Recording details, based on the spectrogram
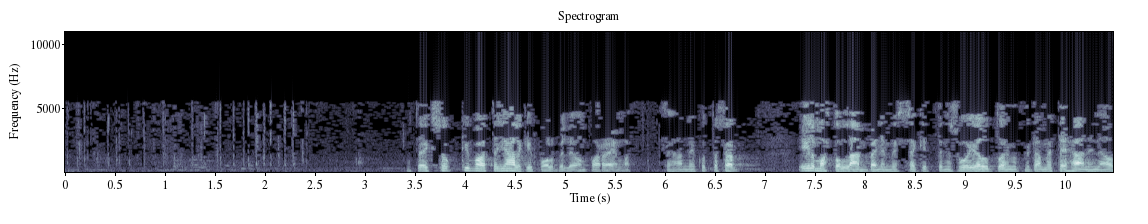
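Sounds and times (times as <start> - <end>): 
person typing a note on a computer keyboard: 0.0 - 2.5
speech: 3.5 - 10.4.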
